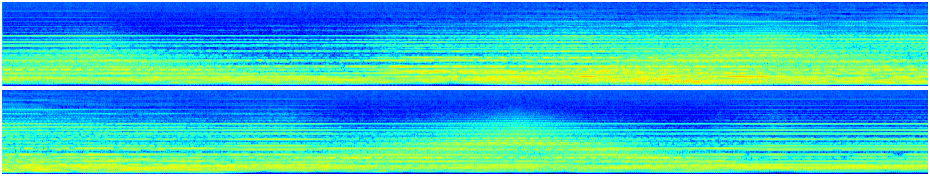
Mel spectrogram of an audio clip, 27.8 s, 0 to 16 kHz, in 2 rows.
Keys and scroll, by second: 0.0-0.4 typing, 4.7-5.4 typing, 8.0 2, 8.7 BackSpace, 8.9 3, 12.0 BackSpace, 13.0 Return, 13.5 a, 14.6 n, 17.0 a.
